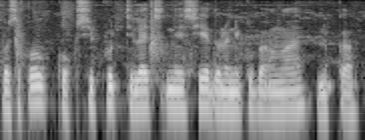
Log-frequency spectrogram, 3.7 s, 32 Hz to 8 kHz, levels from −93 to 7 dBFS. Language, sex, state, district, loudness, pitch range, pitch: Garo, male, Meghalaya, North Garo Hills, -16 LUFS, 110-125 Hz, 115 Hz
